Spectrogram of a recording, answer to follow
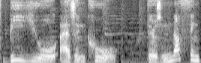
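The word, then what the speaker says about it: Buhl: it is pronounced as beule which rhymes with cool and trust us there's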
